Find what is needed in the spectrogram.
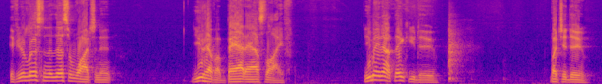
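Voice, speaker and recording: Loud and at a moderate pace, a man with an American accent and fairly low pitch speaks with very wide pitch swings and long, frequent pauses. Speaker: navy sailor and motivational vlogger. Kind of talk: motivational talk.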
